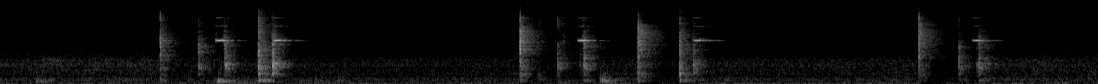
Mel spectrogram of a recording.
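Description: Xiangqi pieces being clacked down onto the board in three quick flurries of sharp clicks, about a second or two in, in the middle, and near the end. Several of the clicks are followed by a short high beep.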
